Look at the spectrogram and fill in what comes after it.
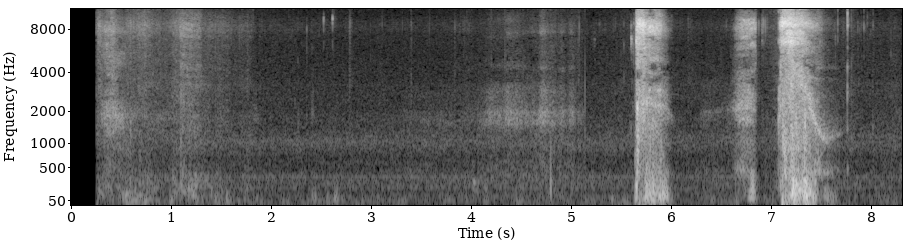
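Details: Sneezing fit in a person with a spring cold, sore throat the day before and a stuffy nose: soft breathy sounds, then three sharp sneezes in quick succession, the last the loudest.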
